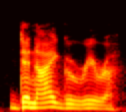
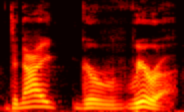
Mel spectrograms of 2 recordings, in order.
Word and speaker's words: Danai Gurira: this one the general actresses name I can't pronounce Oh Danai gurira Danai gurira yes she surprised the ha at me she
